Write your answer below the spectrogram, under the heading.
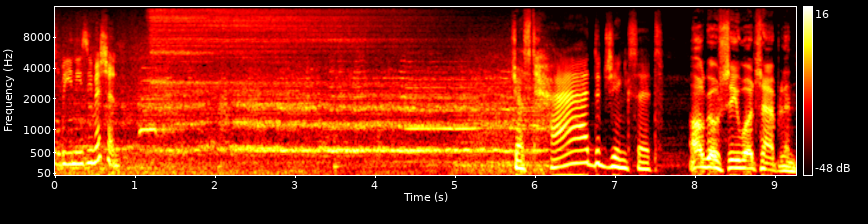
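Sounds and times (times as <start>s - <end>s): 
speech: 0.0s - 1.4s, 5.7s - 9.2s
train running along the tracks: 0.0s - 6.7s
sustained tonal whines: 0.0s - 7.0s.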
